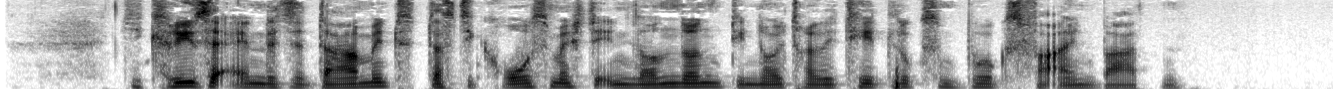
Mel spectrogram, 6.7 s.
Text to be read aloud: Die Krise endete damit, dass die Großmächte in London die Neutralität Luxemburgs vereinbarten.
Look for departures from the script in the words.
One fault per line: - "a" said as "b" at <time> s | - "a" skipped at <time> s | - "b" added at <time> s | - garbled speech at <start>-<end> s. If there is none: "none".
none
